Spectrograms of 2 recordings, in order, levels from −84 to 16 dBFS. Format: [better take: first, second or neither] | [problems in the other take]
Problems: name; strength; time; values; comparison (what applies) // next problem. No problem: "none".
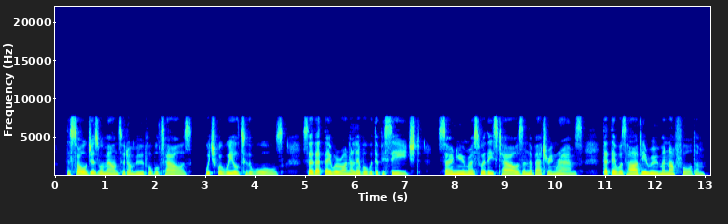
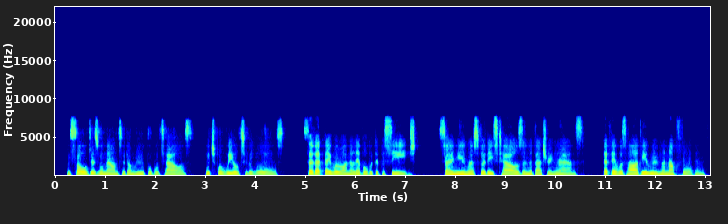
first | noise reduction (neural mask model DeepFilterNet 3)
